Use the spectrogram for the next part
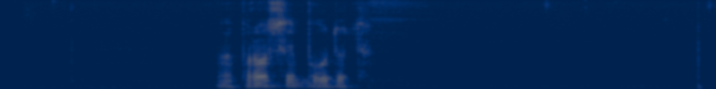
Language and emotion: Russian, neutral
